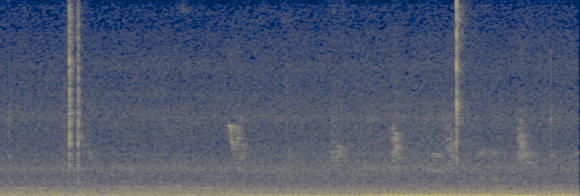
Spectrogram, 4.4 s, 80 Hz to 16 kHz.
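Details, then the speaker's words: Rusi Macho 175 with good spark that starts but won't keep running: the single-cylinder catches after a couple of seconds and builds to an uneven low thump; water had mixed into the fuel in the carburettor. "tubigon pinauranan siguro ni yung tangkeusog man dito dirin ko yung karburator niya so doon nalaman ko na may tubig may halong tubig"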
